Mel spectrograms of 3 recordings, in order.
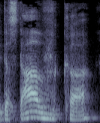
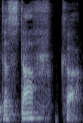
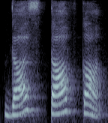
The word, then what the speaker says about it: Доставка: So this turns from a V sound into its quiet brother, which is an F. So if you listen to the native speaker, they don't say dostavka, they say dostavka.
